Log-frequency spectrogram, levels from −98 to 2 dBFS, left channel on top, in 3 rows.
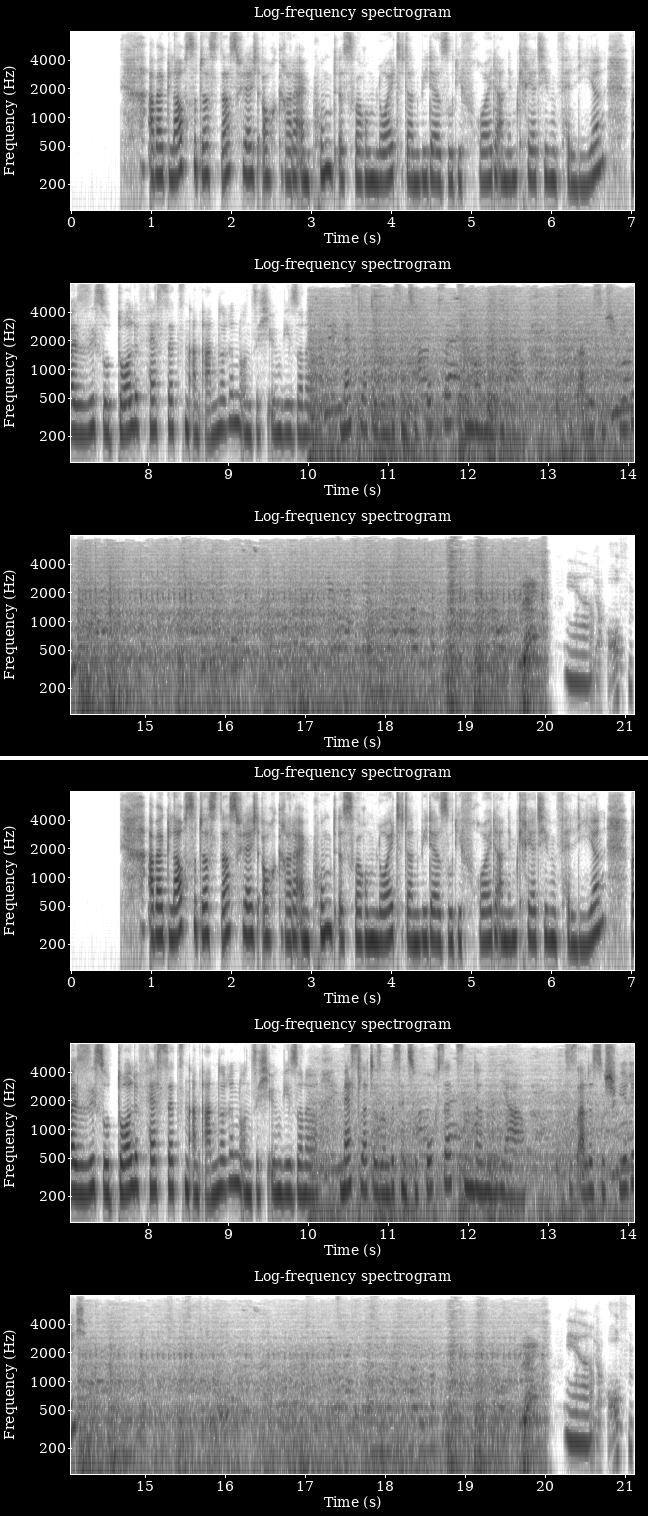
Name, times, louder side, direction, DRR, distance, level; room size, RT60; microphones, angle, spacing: voice 1, 0.6-12.7 13.2-14.3 20.3-20.6, right 5 dB, 60° right, 0.5 m, -29 dB
Male speech man speaking / Chatter / Rattle, 10.0-20.0, left 4 dB, 90° left, 0.6 m, -33 dB
voice 2, 14.6-16.1 16.7-20.2 20.6-21.1, right 2 dB, 25° right, 1.5 m, -47 dB
4.3 x 3.1 x 3.9 m
head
